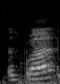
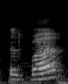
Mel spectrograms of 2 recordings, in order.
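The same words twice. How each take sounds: Both takes have the same delivery.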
